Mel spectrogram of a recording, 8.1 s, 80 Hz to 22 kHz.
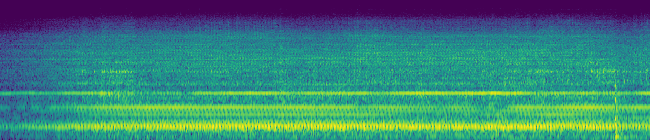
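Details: DC compound motor trainer kit in a lab load test, load raised to 1.5 A, 1 kg brake load, speed and voltage dropping: steady whine with a firm hum holding smoothly as load comes on, no rubbing, knocking or arcing; normal under load.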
